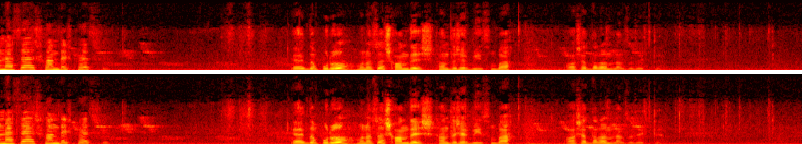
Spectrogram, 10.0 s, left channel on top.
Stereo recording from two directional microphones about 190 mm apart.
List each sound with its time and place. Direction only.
0.1 s speech: 30° left (ahead or behind)
3.7 s speech: 5° left (ahead or behind)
